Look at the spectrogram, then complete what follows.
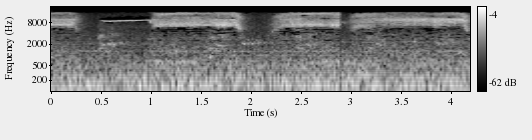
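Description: A steady high-pitched hiss that comes and goes in stretches of about a second, broken by short gaps.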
